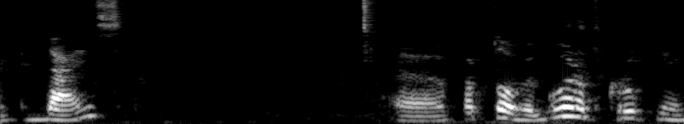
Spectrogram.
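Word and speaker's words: Gdańsk: писать н и да это у нас Гданьск, не Гданьск опять же, да, именно Гданьск, ээ, портовый город, крупный в Польше.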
